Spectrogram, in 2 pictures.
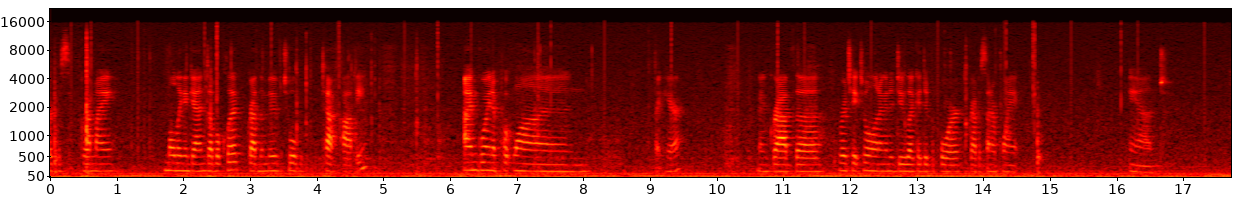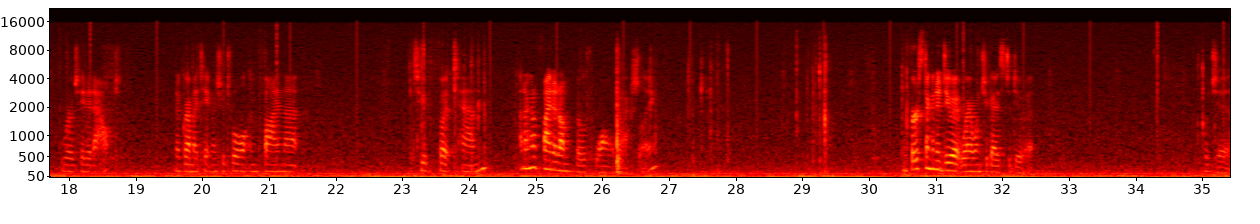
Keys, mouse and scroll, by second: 1.2 click, 3.1 click, 4.1 shift+middle click, 4.5 shift+middle click, 4.9 shift+middle click, 5.8-6.6 scroll up 1, 6.7 shift+middle click, 8.9 click, 13.4 shift+click, 14.2-18.9 drag, 23.1 KP_2, 23.8 KP_1, 23.9 KP_0, 25.6 click, 26.7 KP_2, 27.5 KP_1, 27.6 KP_0, 29.2 Return, 30.5 m, 31.5 click, 35.2 shift+middle click.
